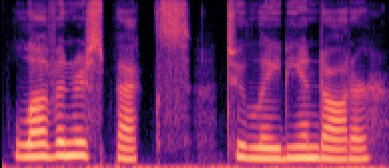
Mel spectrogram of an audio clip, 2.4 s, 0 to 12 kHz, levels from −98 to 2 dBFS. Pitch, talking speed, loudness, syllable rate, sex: 225 Hz, 170 wpm, -16 LUFS, 4.8 syllables/s, female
